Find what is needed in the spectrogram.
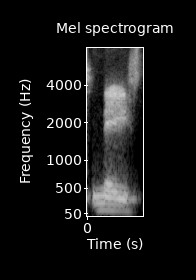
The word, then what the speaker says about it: Nace: It's Max Nace, like a long A sound.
